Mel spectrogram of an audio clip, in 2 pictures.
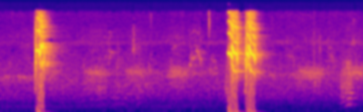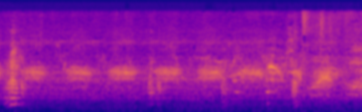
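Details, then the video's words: One sharp, harsh parrot screech, then a quick pair of grating squawks, followed by a long stretch of softer, evenly repeated low chattering notes. "parrot sound"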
